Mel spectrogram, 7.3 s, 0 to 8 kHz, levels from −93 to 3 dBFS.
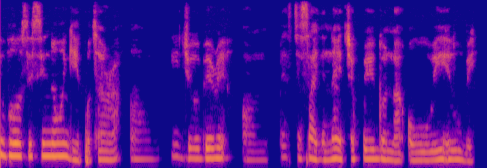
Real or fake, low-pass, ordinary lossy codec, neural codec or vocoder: real; none; none; none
